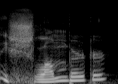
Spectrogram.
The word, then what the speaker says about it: Schlumberger: Did you say Schlumberger? – Yeah, something like that. S-C-H-L-U-M-B-E-R-G-E-R. – I think this time we actually think you pronounced it right.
